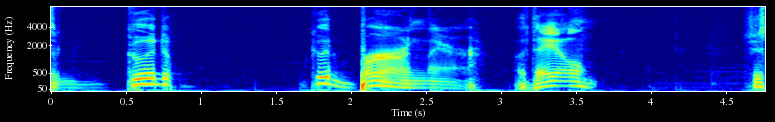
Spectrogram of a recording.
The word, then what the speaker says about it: Adele: I'm sorry, Adele. Adele is how you pronounce her name. We found that out.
